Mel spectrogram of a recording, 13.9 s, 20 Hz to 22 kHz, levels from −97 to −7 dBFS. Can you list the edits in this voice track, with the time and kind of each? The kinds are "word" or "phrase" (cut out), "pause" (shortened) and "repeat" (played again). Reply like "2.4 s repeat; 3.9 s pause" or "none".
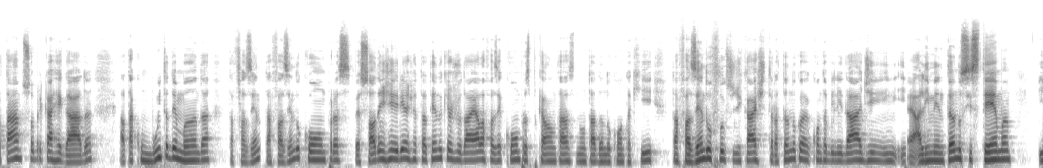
3.4 s word; 4.7 s pause; 12.0 s word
